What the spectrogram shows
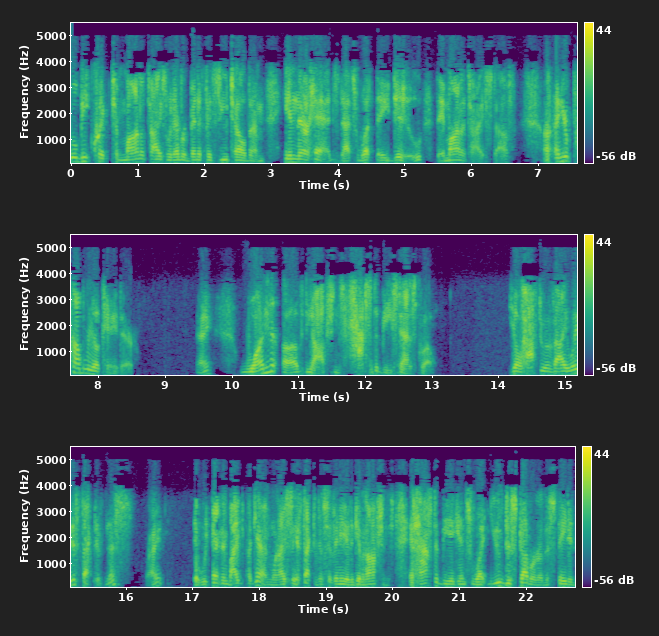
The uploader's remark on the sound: November 2011 Conference Call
